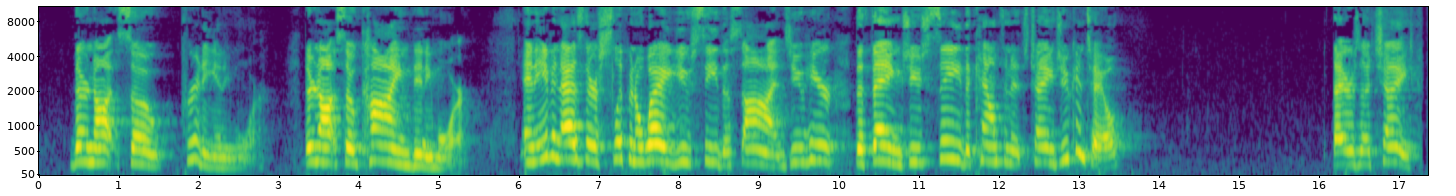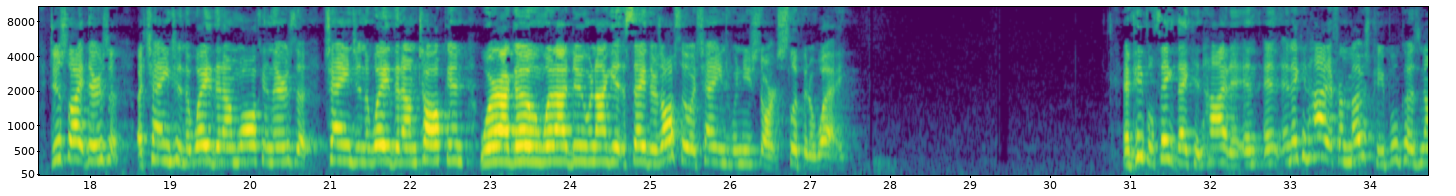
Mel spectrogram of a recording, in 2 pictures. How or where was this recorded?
large echoing room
